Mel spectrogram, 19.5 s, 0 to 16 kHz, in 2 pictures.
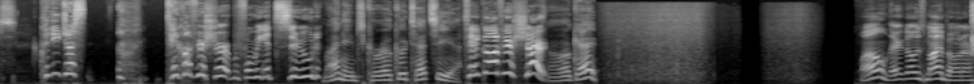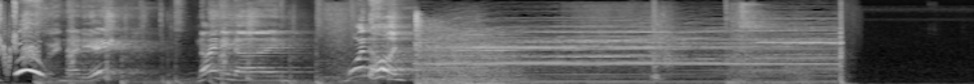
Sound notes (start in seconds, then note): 1.2 sigh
